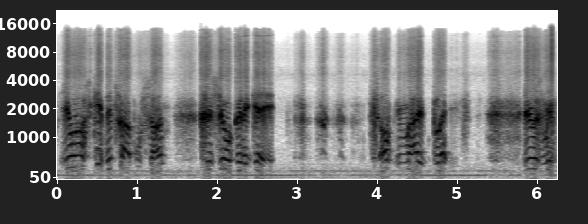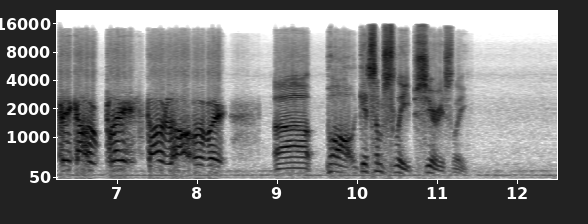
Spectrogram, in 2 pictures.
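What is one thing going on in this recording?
A man speaks pleadingly over a phone.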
